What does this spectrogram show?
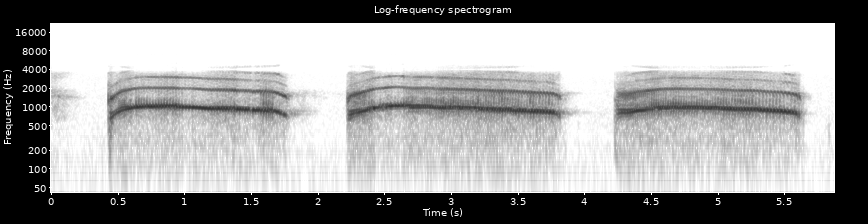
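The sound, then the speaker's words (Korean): A person imitating a magpie gives three loud, drawn-out, harsh magpie calls, each lasting over a second with short pauses between them, clear with no other sounds. “이게 까치고요.”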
